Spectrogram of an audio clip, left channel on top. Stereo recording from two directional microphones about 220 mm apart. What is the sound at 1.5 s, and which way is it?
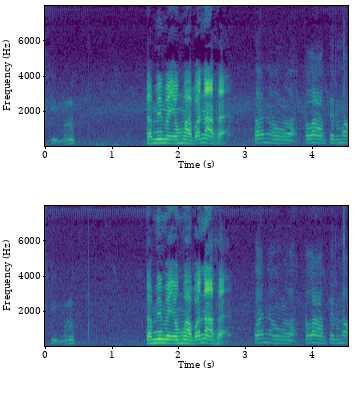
A man's voice, 35° right (ahead or behind).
